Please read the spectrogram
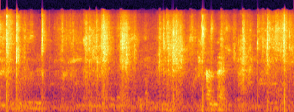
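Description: Pages of thick steel design manuals being turned, irregular overlapping papery flicks and rustles as the AISC chart tables are paged through.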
